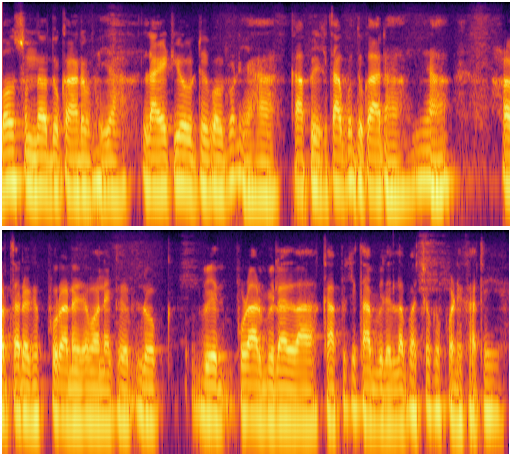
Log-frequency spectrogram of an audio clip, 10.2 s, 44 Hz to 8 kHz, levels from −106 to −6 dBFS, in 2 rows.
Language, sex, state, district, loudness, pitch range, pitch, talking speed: Hindi, male, Uttar Pradesh, Varanasi, -18 LUFS, 100-115 Hz, 105 Hz, 200 wpm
